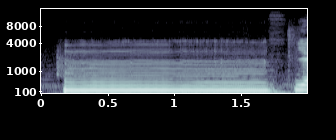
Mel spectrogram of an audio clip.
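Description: A man humming one long, steady thinking "hmm" at a level pitch, lasting about a second and a half, then stopping just before he speaks again.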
